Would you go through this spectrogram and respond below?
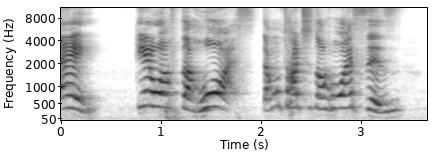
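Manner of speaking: put-on very loud, barking, yelled Boston accent. Retelling what another cop from Boston said, in a Boston accent. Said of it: "or with a Boston accent".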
